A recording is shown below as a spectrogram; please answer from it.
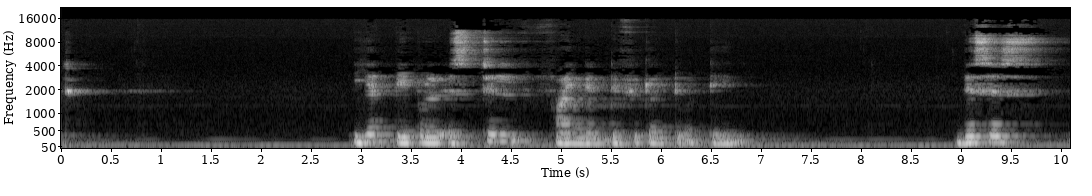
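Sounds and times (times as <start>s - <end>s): steady low hum: 0.0s - 10.0s
man narrating: 2.9s - 7.0s, 8.9s - 10.0s.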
